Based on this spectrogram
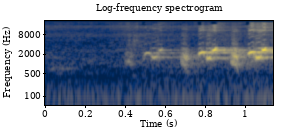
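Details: Sooty-headed bulbul singing in a ropelan style, a song said to make other birds answer; a quick run of bright chirpy notes that builds in loudness over about a second.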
